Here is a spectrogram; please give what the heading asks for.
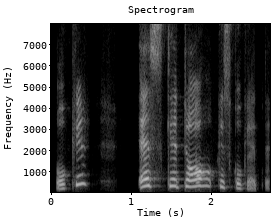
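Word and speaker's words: eschatology: eighty O एस के सीच वाला च जो है ना व ख के तरीके से यहां पर बोला जाता है एस्केटोलॉजी या फिर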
